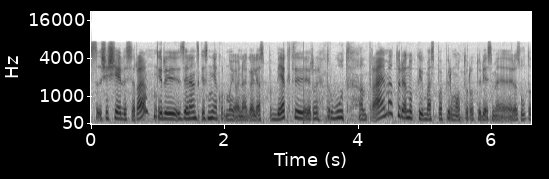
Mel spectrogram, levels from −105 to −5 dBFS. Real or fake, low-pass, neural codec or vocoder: real; 7.2 kHz; none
